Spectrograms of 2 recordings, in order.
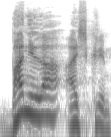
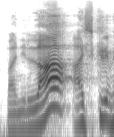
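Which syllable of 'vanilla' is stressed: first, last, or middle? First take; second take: first; last. First: The stress is on the first syllable. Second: The stress is on the last syllable. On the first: "액센트를 좀 더 넣어가지고" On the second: "이게 끝에 있나 보다"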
